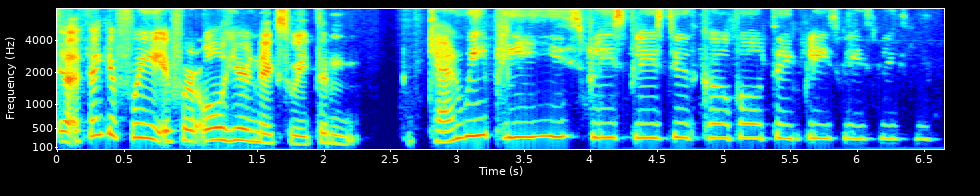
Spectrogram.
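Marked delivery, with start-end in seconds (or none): 2.8-6.6 drawn-out begging that fades away; playful pleading. Real, not acted. Begging to play the kobold game.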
